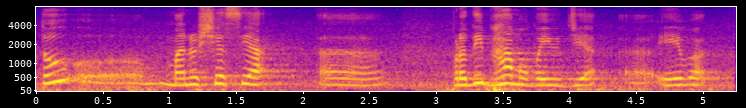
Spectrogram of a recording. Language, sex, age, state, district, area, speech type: Sanskrit, female, 45-60, Kerala, Kozhikode, urban, spontaneous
